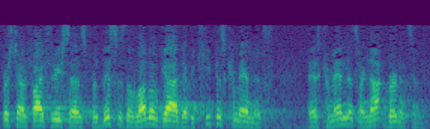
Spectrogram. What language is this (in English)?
English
